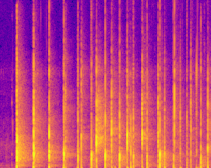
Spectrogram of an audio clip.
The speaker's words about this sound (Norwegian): Skal vi klappe for oss selv, da? Vi klapper.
